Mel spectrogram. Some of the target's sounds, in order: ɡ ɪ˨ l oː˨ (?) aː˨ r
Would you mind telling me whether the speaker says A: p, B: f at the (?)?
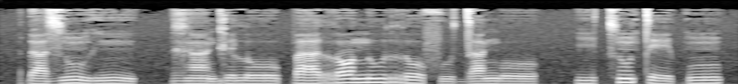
A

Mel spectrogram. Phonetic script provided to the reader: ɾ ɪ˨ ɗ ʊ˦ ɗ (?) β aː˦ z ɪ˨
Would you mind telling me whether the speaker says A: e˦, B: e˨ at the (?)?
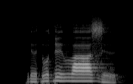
A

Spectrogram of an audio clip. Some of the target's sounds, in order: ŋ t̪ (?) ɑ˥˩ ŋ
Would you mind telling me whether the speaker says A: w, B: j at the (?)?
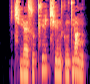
B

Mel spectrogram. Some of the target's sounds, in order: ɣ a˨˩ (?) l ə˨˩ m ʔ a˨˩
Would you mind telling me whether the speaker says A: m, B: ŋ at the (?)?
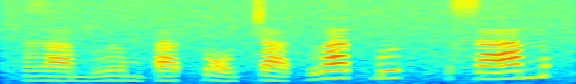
A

